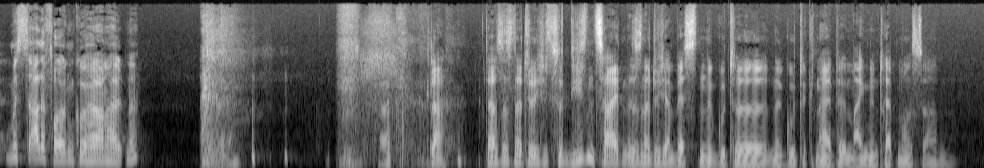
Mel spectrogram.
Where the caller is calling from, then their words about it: Reutlingen, Baden-Württemberg, Germany; Ich komme aus Reutlingen, wohne aber mittlerweile in Tübingen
